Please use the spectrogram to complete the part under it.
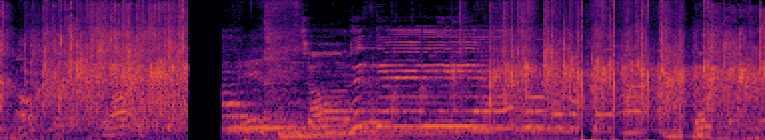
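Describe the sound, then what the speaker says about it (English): Audience at an English-speaking academy champions' congratulation ceremony claps in a loud, continuous round, broken by a short dropout, with music and a voice sounding over the middle. "Please give him a round of applause, please."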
